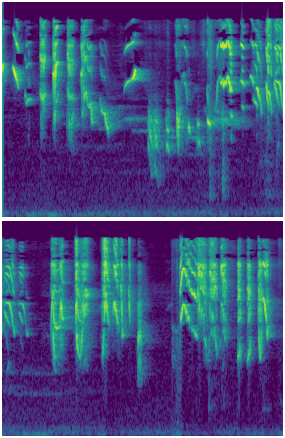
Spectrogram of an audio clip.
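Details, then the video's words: Rapid, excited oriental magpie-robin song in fighting mood: high scratchy chatter and brief whistles, a few slurred mid-pitched phrases, with short gaps between dense bursts. Said to make other magpie-robins agitated enough to spread their tails. "Kacer Gacor Tarung Emosi Tinggi! Buat Kacer Lain Langsung Ikut Emosi Auto Buka Ekor"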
